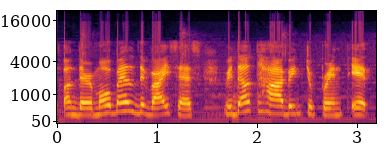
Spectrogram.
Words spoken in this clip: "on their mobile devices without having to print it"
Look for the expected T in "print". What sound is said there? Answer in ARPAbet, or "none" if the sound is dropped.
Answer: T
